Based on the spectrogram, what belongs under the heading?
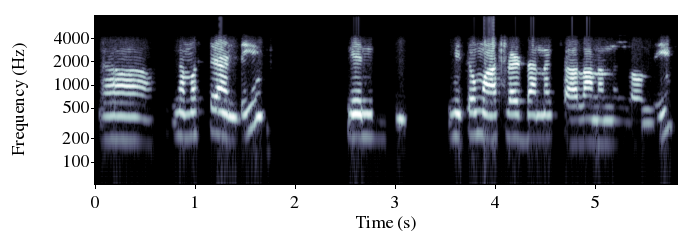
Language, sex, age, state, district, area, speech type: Telugu, female, 45-60, Telangana, Medchal, urban, conversation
